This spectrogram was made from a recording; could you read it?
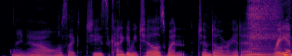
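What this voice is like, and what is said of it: Usual voice. Nothing is said of it.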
